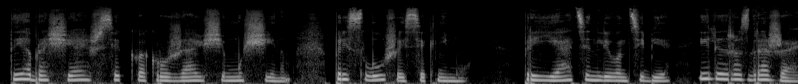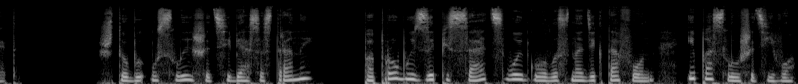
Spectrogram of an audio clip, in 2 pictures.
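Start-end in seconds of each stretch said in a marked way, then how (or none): none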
